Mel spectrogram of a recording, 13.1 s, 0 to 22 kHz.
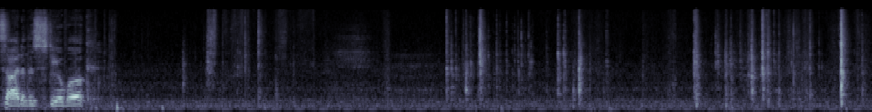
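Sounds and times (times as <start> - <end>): clicks of handling a disc case: 6.7 - 9.2, 10.4 - 13.0.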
